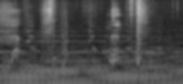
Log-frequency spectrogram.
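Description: A man breathing hard in short, ragged gasps, four or five times, over background music with a low steady drone.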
